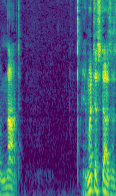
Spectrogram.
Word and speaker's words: Nantes: In French, the only letters you pronounce at the end of a word are C, R, F, and L. So Edict of Nantes.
